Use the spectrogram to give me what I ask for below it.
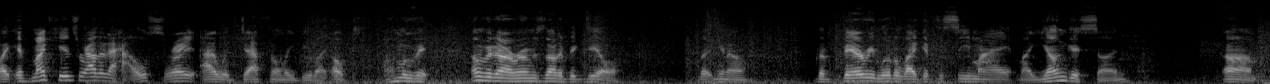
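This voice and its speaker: A man speaks at medium pitch with lively intonation. His pace is moderate, broken by long, frequent pauses. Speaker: gaming streamer. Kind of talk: casual chat. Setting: home game room office. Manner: loud.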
